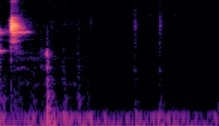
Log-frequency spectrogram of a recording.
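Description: Faint, scattered clicks of a stylus tapping on a tablet as handwriting is written, over a low hum.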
